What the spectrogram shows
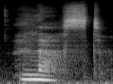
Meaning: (noun) 1. A feeling of strong desire, especially such a feeling driven by sexual arousal 2. A general want or longing, not necessarily sexual 3. A delightful cause of joy, pleasure
- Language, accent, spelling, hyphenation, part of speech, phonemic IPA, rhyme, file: English, UK, lust, lust, noun / verb, /ˈlʌst/, -ʌst, En-uk-lust2.ogg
